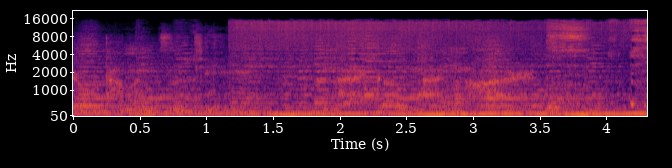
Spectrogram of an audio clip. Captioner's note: electricity buzz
